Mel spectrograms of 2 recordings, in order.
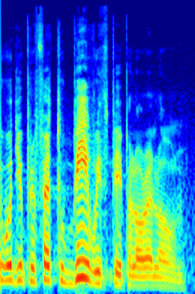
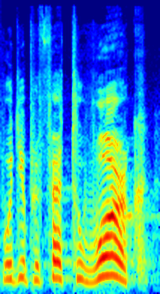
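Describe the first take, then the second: First: "be" lightly stressed, the rest softer and lower; weight shifts onto "be" instead of work. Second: Would you prefer to WORK, with work leaned on and slowed; stress on work. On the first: Teacher giving the wrong version of the question, stressing be. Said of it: "I didn't ask you". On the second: Teacher showing students the key word, stressing work. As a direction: lean on "work" and let it fall. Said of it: "listen to the way I asked it". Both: Shown as a demonstration.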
